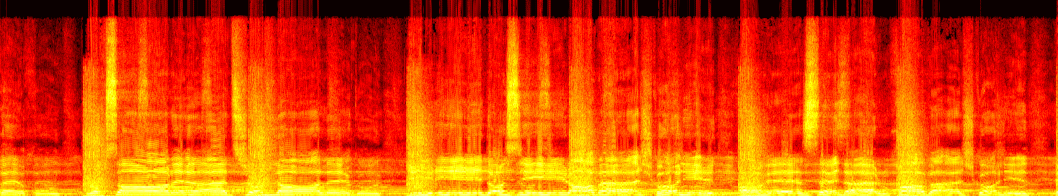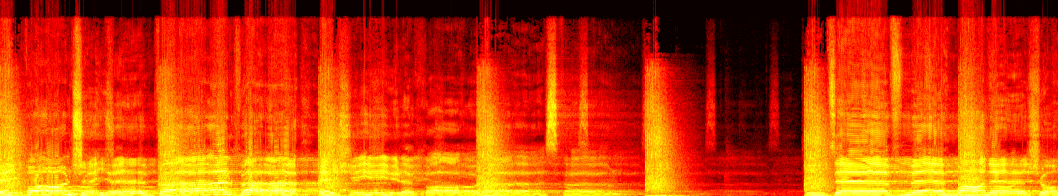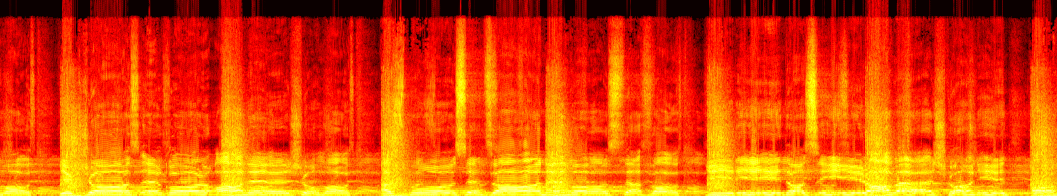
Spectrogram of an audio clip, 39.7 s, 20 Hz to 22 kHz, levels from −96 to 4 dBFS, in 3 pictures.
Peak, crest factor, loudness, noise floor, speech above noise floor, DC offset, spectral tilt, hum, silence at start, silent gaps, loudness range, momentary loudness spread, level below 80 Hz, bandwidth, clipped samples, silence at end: 0 dBFS; 8 dB; -8 LUFS; -50 dBFS; 42 dB; under 0.1%; -3 dB/octave; none; 0 s; none; 4 LU; 8 LU; -24 dBFS; over 20 kHz; 1%; 0 s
